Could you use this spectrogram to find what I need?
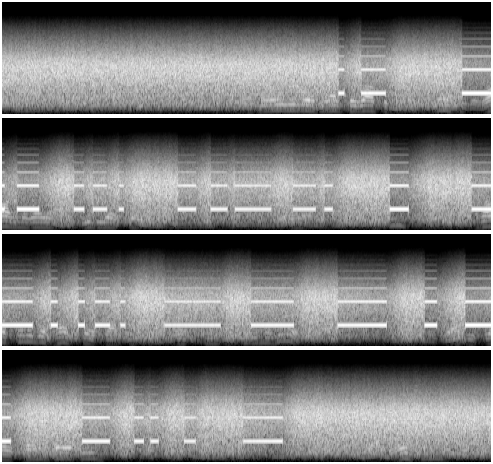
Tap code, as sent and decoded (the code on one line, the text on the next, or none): none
